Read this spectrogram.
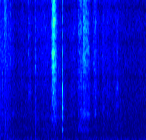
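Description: A plastic card taps and clicks against a board.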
